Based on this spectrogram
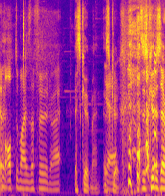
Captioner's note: chuckling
